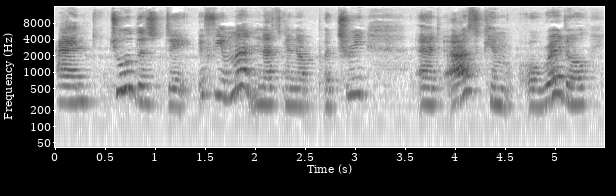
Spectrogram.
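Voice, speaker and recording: A young girl reading a children's storybook aloud in an animated, expressive way, now and then stumbling over words. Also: sits high, unhurried. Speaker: storyteller, channel host. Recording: roomy, distant microphone, faint background noise.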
